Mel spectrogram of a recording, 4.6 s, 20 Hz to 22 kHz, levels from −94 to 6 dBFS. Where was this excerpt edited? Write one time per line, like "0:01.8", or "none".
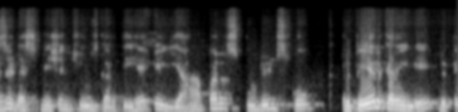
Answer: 0:03.3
